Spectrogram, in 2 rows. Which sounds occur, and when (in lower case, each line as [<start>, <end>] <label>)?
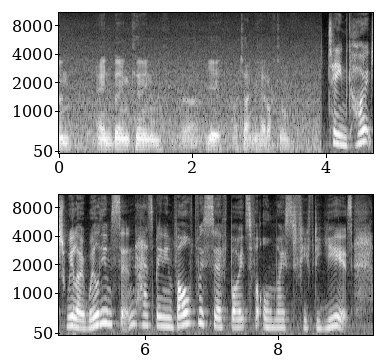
[0.00, 0.10] man speaking
[0.00, 3.92] wind
[0.00, 3.93] surf
[0.48, 1.51] man speaking
[1.75, 2.10] human voice
[2.14, 2.42] man speaking
[2.59, 3.49] man speaking
[4.02, 8.99] woman speaking
[9.09, 9.39] breathing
